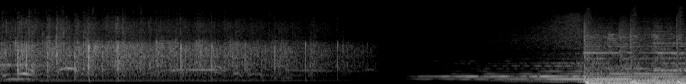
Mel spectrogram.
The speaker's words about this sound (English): Would you like to get warmed up a little bit? Let's give him some applause right now.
